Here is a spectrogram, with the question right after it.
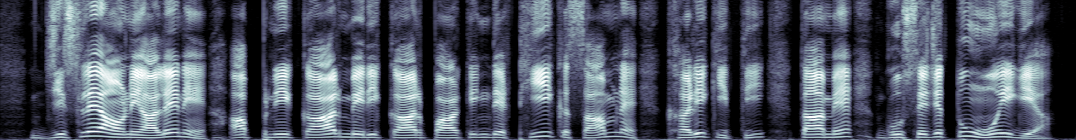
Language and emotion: Dogri, angry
